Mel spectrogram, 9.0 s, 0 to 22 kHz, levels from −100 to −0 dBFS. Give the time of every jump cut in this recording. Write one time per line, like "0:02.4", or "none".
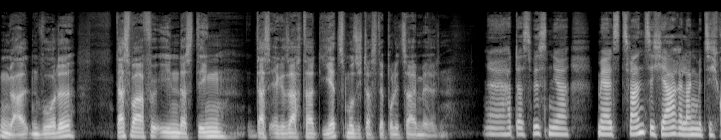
none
